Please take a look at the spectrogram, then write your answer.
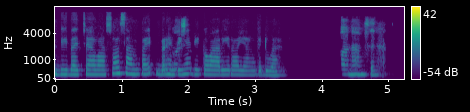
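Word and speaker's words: قواريرا: Jadi kalau berhenti di kuariro yang kedua, jadi bacanya kuariro, kuarir, begitu ya.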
